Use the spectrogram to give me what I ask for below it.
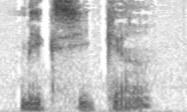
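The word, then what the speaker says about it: Mexique: here okay Canada Canada mexic mexic mexic it's really the mexic and then remember this Q it's only mexic okay Brazil Brazil okay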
